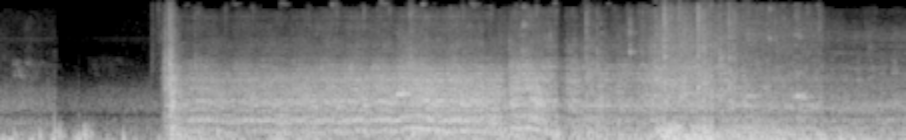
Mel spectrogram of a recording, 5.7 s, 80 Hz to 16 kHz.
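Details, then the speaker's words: 1963 International 549 engine with two distributors, on starting fluid (ether) only, no fuel supply yet: brief crank, then a rough, uneven roar that surges and sags, trying to start but not running well. "It's trying, it's not going real good, but I think it's good enough."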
